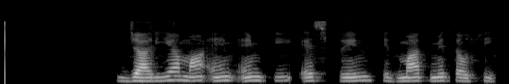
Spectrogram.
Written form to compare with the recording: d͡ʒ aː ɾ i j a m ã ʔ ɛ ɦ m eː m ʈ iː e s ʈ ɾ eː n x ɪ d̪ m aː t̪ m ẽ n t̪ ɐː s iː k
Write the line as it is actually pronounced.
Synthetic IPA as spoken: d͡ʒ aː ɾ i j a m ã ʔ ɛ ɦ m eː m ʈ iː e s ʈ ɾ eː n x ɪ d̪ m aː t̪ m ẽ t̪ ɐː s iː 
